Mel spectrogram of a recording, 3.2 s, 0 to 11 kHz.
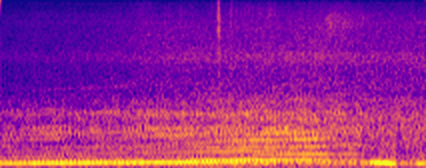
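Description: A Volkswagen Jetta GLI mk6 sedan accelerates with a loud, close engine drone from inside the cabin. The pitch rises steadily, then the revs shift near the end.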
